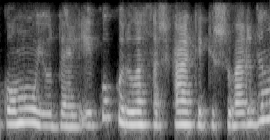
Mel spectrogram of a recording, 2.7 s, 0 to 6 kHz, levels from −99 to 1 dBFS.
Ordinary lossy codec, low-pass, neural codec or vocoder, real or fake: Opus, 32 kbps; 5.4 kHz; vocoder, 22.05 kHz, 80 mel bands, Vocos; fake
